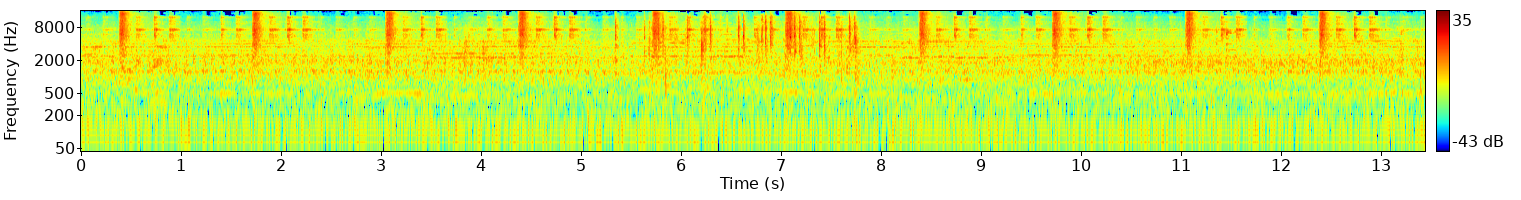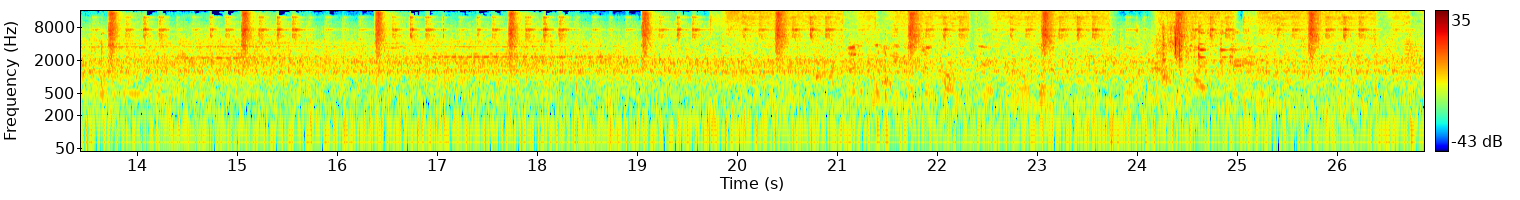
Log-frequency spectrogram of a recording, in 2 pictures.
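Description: A tow truck drives along, its engine and road noise forming a steady, close, continuous rumble that lasts throughout with no clear breaks.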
